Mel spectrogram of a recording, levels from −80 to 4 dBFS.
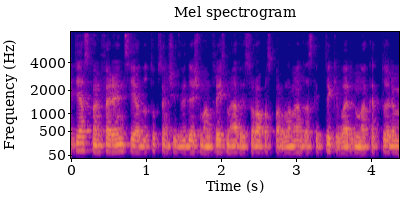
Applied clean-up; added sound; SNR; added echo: none; none; none; none.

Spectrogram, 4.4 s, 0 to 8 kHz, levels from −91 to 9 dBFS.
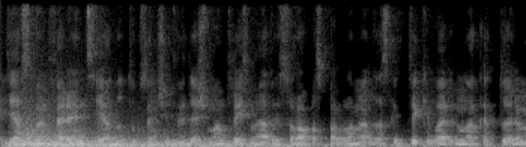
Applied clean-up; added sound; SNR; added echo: none; Wind; -2 dB; none.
